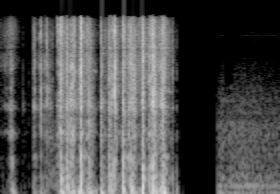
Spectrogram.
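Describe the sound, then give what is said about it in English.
Crisp crinkling of a cotton-paper dollar bill being taken out of a wallet and handled, a quick burst of dense crackles lasting over a second, followed by a pause and a faint, steady background hiss. “and uh and I and I take out this this this crinkled paper”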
